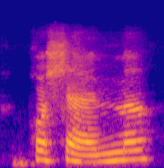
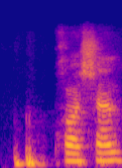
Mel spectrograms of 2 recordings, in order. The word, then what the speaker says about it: prochaine: Notice how I'm pronouncing it differently. Prochaine, prochain, prochaine, prochain. Because this noun right here, le mois, is masculine.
